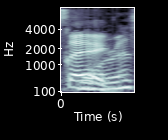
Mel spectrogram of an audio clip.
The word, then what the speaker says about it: McMorris: Also, wait, how are you pronouncing it? – McCorris? – McMorris. – Mark McMorris. – That's what I said. Oh, okay. – Yeah. Dropping an M there, Sean.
